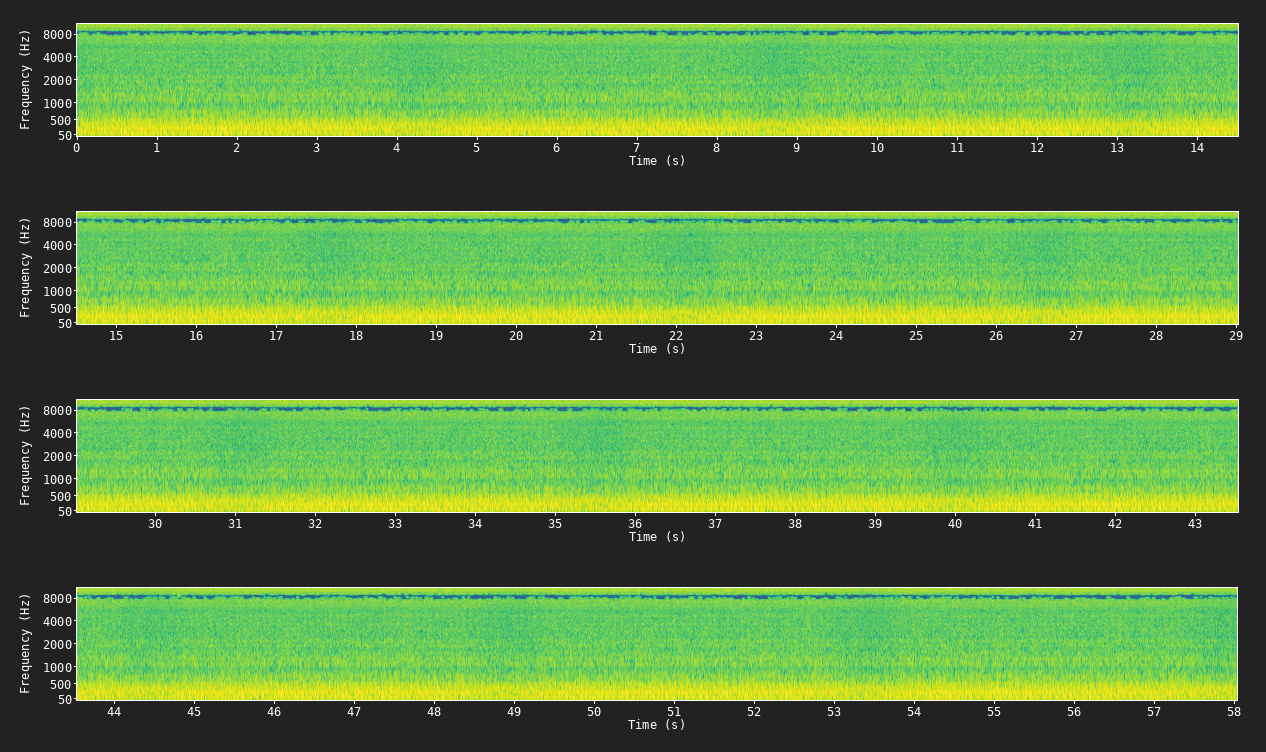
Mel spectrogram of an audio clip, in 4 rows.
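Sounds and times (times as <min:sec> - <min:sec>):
washing machine spinning: 0:00.0 - 0:58.0.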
